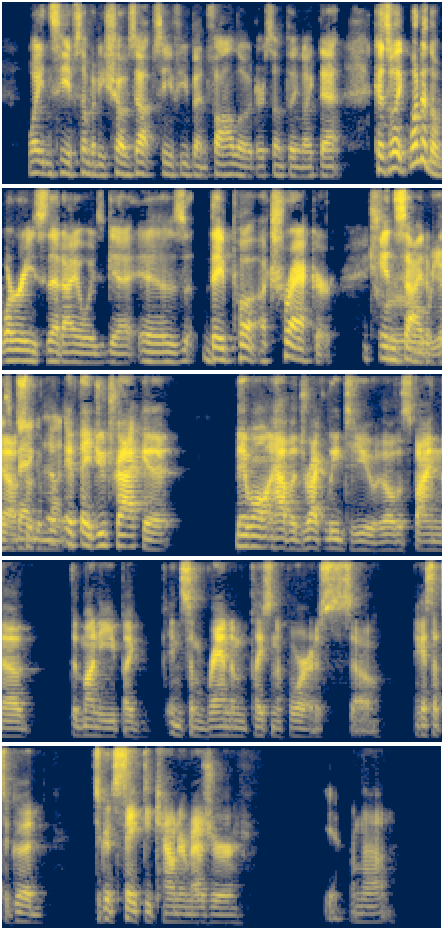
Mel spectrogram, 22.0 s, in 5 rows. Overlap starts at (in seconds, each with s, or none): 8.2 s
